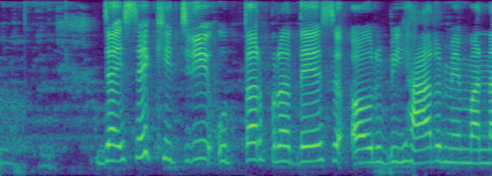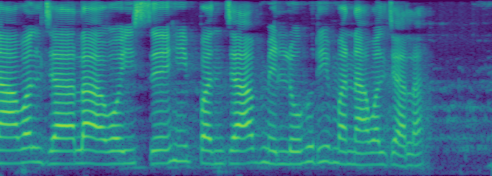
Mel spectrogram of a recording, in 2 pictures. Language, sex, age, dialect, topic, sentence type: Bhojpuri, female, 18-24, Southern / Standard, agriculture, statement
